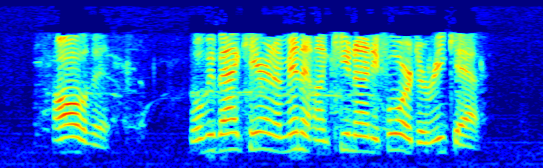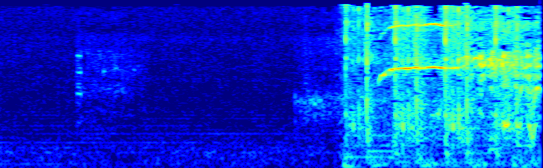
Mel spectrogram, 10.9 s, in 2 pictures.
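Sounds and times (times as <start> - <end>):
speech: 0.6 - 1.3, 1.9 - 4.9
horse whinnying in a radio ad for the Ozark Horse Trader: 8.5 - 10.8.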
